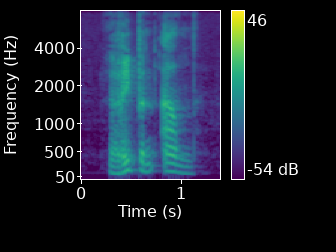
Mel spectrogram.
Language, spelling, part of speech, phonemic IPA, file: Dutch, riepen aan, verb, /ˈripə(n) ˈan/, Nl-riepen aan.ogg
- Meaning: inflection of aanroepen: 1. plural past indicative 2. plural past subjunctive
